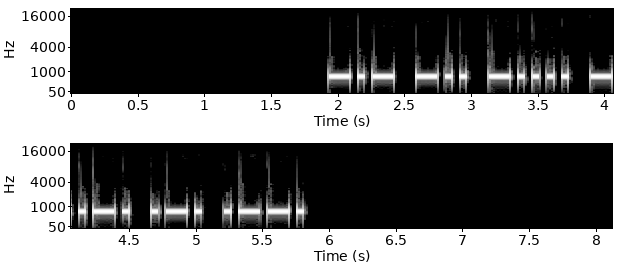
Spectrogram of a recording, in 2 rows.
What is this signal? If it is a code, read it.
Morse code, heard as a keyed tone, about 22 wpm, 700 Hz. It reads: KD6CRP
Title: USA Call Signs - 6 Characters - Repeated 3x - 22wpm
